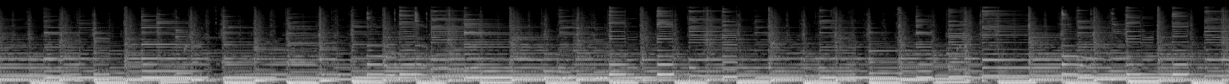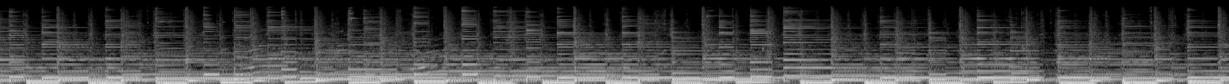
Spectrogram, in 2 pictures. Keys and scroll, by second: 10.5 typing, 16.3 ctrl+-, 16.3 ctrl+-.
